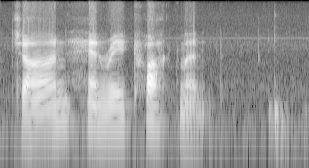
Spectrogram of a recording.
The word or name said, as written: Twachtma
